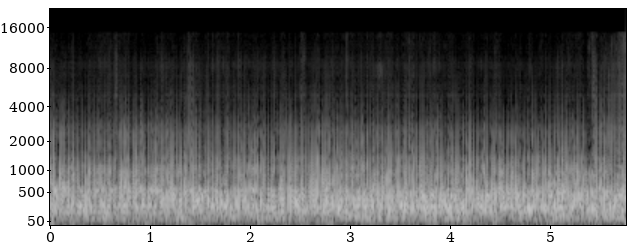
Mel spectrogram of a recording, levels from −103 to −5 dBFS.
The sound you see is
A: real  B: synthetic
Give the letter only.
B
